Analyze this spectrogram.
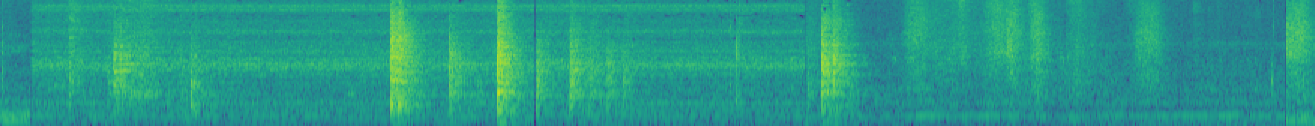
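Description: A black metal oven tray is laid over an aluminium baking pan as a lid, clanking against it in a few sharp metal knocks. The loudest knocks come about three and four seconds in, with another near seven seconds.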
